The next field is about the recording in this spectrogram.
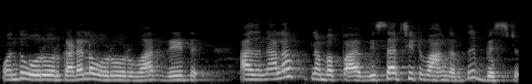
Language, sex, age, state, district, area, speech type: Tamil, female, 60+, Tamil Nadu, Krishnagiri, rural, spontaneous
